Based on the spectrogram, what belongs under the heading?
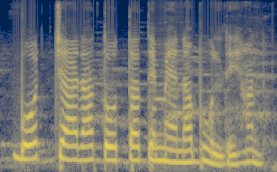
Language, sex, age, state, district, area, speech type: Punjabi, female, 30-45, Punjab, Jalandhar, urban, spontaneous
